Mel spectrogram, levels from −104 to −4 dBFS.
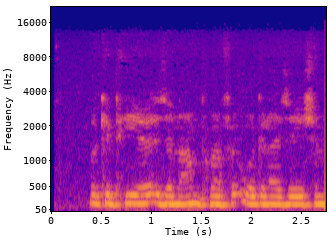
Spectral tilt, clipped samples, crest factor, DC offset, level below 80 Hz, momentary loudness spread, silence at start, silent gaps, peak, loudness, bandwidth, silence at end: -8 dB/octave; under 0.1%; 10 dB; under 0.1%; -60 dBFS; 4 LU; 0.4 s; none; -22 dBFS; -32 LUFS; 11.5 kHz; 0 s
